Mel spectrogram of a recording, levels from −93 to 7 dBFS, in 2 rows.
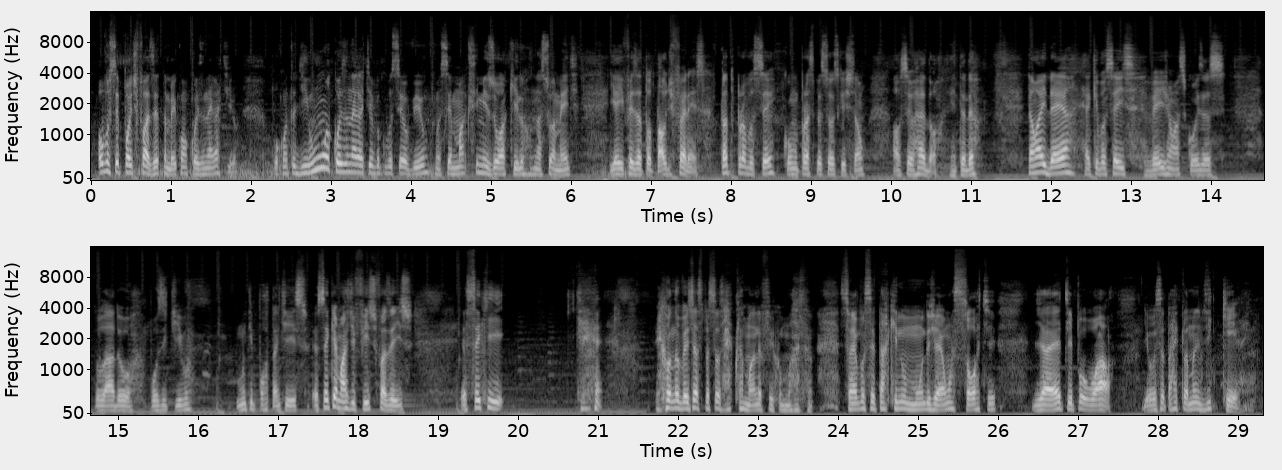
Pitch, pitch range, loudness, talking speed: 125 Hz, 110-145 Hz, -23 LUFS, 205 wpm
